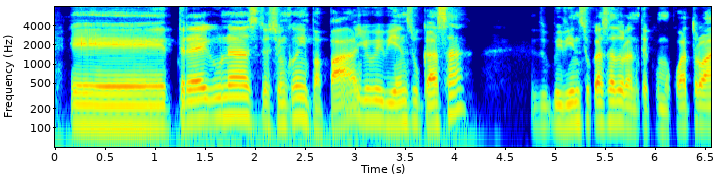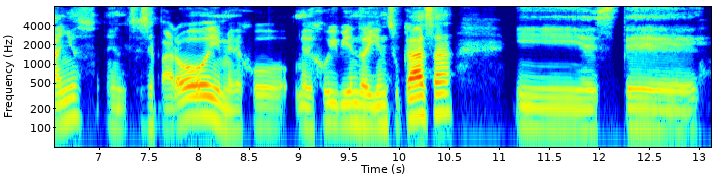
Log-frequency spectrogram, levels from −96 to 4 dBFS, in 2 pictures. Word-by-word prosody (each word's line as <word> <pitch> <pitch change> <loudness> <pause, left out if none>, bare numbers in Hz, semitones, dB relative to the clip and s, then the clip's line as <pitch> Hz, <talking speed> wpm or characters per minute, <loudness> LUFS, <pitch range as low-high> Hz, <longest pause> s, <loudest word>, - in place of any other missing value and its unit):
eh, 115 -1 +2
traigo 135 +3 +2
una 155 +1 +3
situación 125 -1 -2
con 150 +3 -4
mi 145 - -3
papá, 110 0 -1
yo 135 0 -5
viví 130 -3 -2
en 125 +1 -3
su 130 -1 -7
casa, 165 - +2 0.6
viví 110 +2 -8
en 125 - -4
su - - +2
casa 125 +1 0
durante 115 -7 -3
como 100 -2 -12
4 115 0 -2
años, 135 +6 -3
él 100 -2 -14
se - - -7
separó 110 +9 +1
y 145 -3 +1
me 100 -5 -7
dejó 105 +1 -11
me 115 - -6
dejó 105 +3 -8
viviendo 120 0 -4
ahí 110 -1 0
en 115 +1 -6
su - - -2
casa 175 +4 +8 0.6
y, 100 -2 -8
este, 95 +3 -3
115 Hz, 160 wpm, -25 LUFS, 105-130 Hz, 0.6 s, casa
